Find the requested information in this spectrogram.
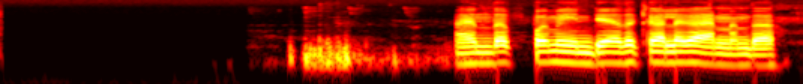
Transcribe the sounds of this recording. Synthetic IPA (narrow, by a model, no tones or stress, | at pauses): end̪opːɐmind̪jɐːðekːɐlːekaːɾɐɳɐ̃end̪a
